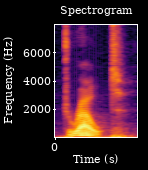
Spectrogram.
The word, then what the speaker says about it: drought: All of those words have a letter T following the O-U-G-H. So if you see O-U-G-H-T, you can assume an ought pronunciation. There is, of course, a word that doesn't fit the pattern, and that word is the word drought, which uses the OW sound instead.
